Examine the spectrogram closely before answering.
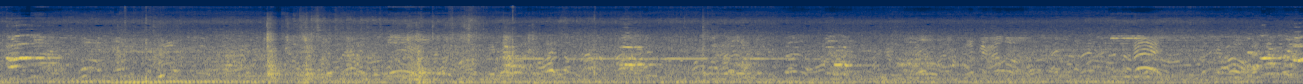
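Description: A heavy loader's diesel engine rumbles and revs.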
